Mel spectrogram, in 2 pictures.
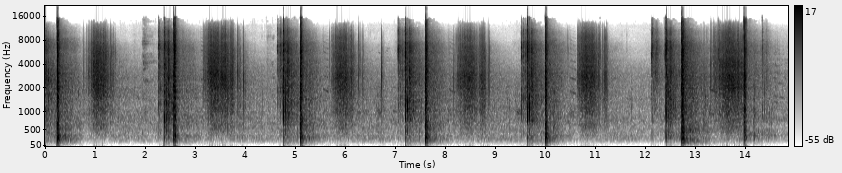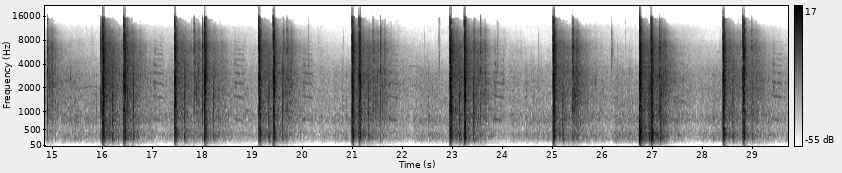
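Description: Aerial fireworks display: a steady series of sharp bangs, about one every second or two, each between hissing swells that rise and fade.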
